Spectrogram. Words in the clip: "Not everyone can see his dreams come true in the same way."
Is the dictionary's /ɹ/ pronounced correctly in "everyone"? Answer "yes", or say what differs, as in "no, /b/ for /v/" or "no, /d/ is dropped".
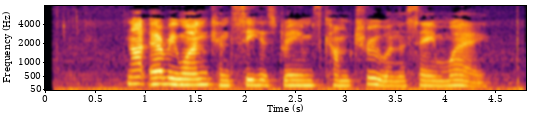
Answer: yes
